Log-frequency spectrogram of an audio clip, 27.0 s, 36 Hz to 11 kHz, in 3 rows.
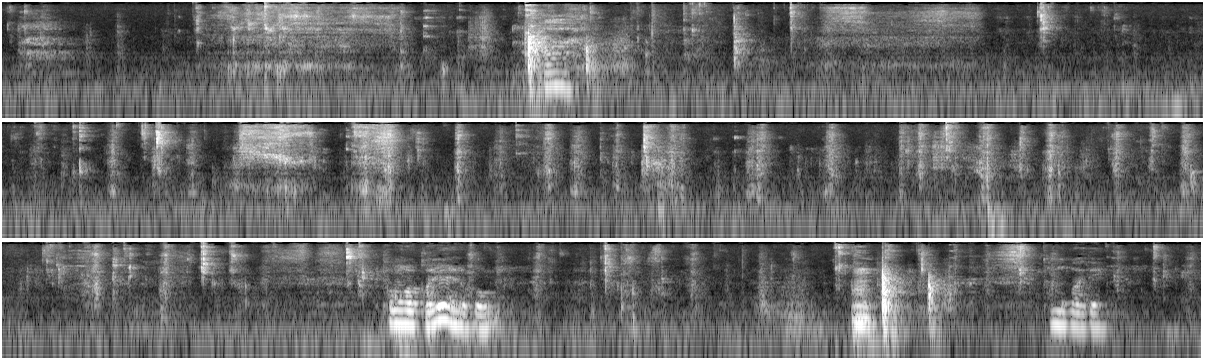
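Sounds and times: chewing and slurping: 0.7 - 3.8, 7.3 - 20.9, 21.8 - 24.5.

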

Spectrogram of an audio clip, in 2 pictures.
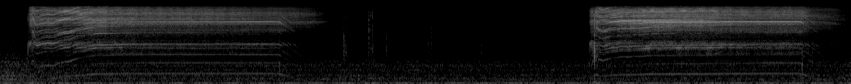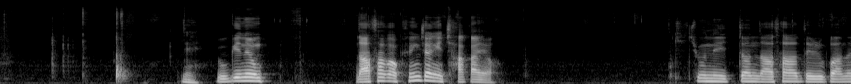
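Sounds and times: electric screwdriver whine: 0.3 - 3.3, 5.9 - 8.5.

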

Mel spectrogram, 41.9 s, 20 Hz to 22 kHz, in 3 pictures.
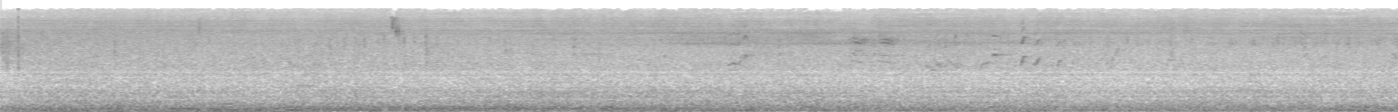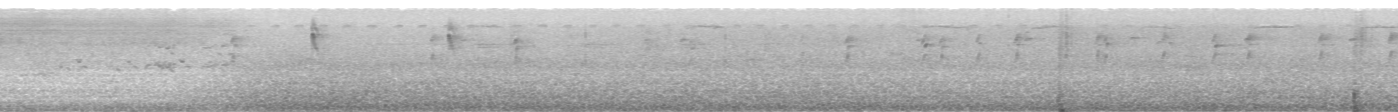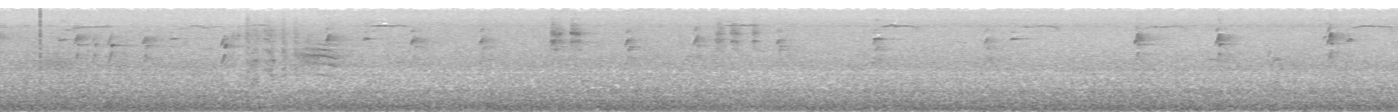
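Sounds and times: steady background noise: 0.0 - 41.9
birds chirping: 6.7 - 36.0.

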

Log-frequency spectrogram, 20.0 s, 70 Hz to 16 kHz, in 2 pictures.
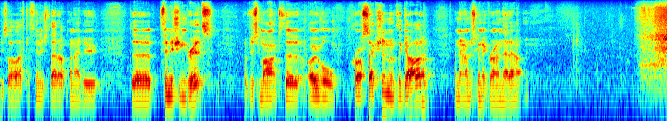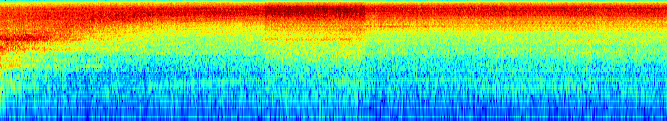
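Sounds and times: grinder belt hissing: 9.5 - 20.0
motor whine rising in pitch: 9.6 - 20.0
steel grinding on a belt: 9.6 - 20.0.

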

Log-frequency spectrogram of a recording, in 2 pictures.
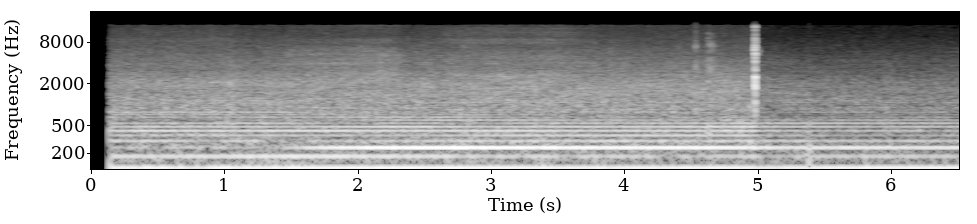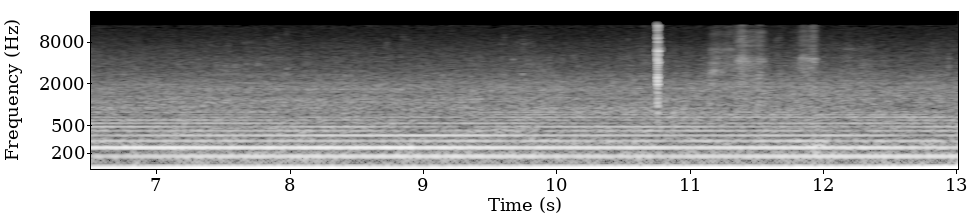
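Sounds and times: electric pumps humming: 0.2 - 13.0
sharp click: 4.5 - 5.1, 10.7 - 10.9.

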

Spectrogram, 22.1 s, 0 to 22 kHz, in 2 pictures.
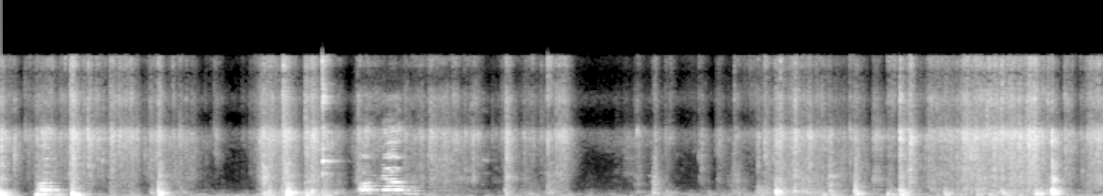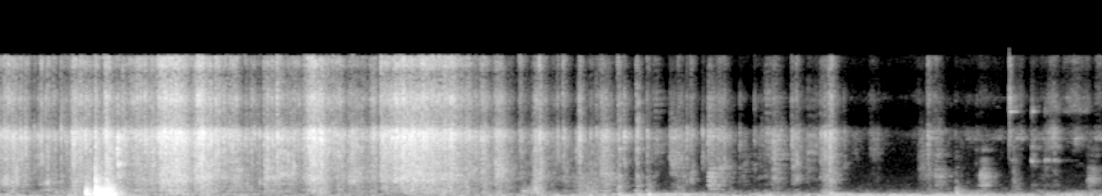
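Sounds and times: cardboard packaging rustling: 0.0 - 19.5.

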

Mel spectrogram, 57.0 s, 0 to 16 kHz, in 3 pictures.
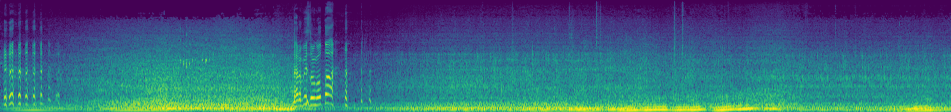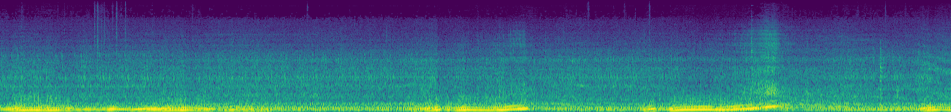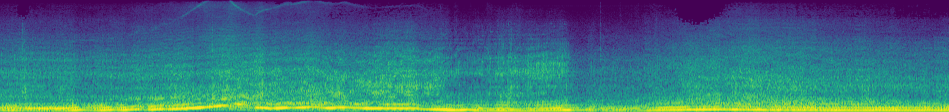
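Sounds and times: suv engine revving: 8.7 - 16.2, 31.9 - 57.0.

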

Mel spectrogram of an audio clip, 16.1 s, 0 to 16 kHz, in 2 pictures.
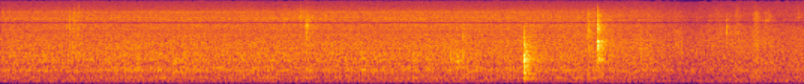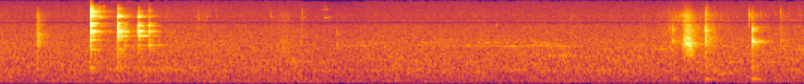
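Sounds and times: metal strainer clinking on glass: 9.0 - 9.7.

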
